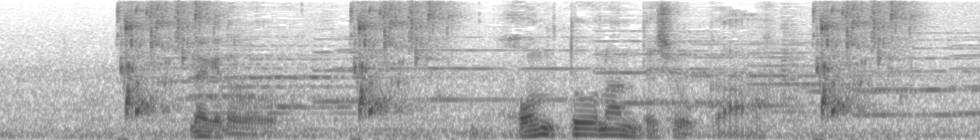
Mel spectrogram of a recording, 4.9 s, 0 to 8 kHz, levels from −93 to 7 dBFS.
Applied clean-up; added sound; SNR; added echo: none; Sink (filling or washing) / Water / Splash, splatter; 0 dB; none.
